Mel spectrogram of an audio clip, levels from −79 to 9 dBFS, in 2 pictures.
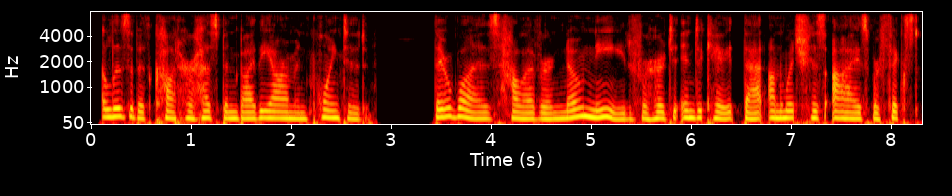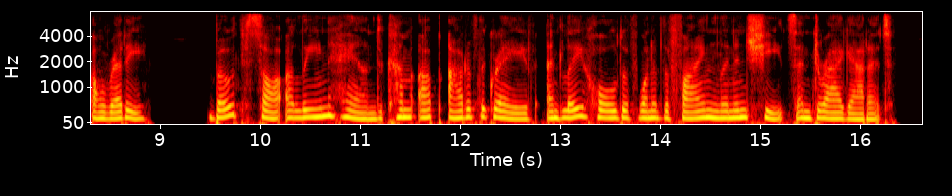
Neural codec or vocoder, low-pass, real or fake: codec, 16 kHz, 4.8 kbps, FACodec; 7.2 kHz; fake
